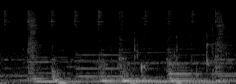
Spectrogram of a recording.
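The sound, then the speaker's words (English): Soft liquid sounds of a speaker sipping water, with small wet slurps and swallows in an uneven rhythm and a faint low hum underneath. “excuse me, needed some water.”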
